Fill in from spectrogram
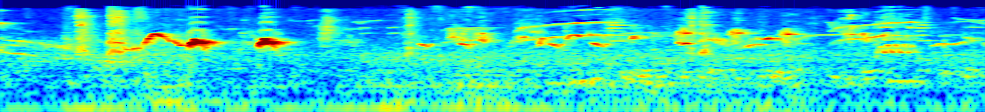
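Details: Eurasian bullfinches kept by their owner: two loud, short whistled notes near one second, followed by softer scattered whistles and faint clicks over a low hiss.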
